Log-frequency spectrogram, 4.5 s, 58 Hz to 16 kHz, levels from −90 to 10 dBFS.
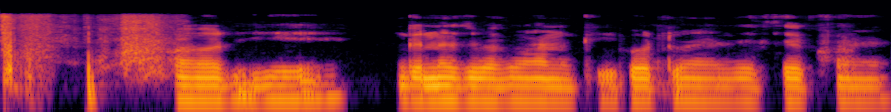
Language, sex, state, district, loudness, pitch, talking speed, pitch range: Hindi, male, Bihar, Araria, -16 LUFS, 105 Hz, 135 wpm, 105-110 Hz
